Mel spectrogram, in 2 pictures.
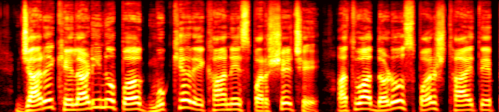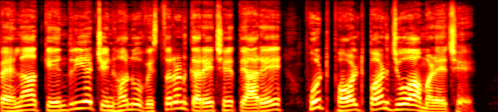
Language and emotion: Gujarati, neutral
